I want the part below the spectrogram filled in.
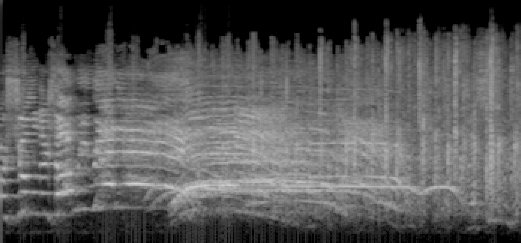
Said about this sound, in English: all the clapping and cheering is for you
